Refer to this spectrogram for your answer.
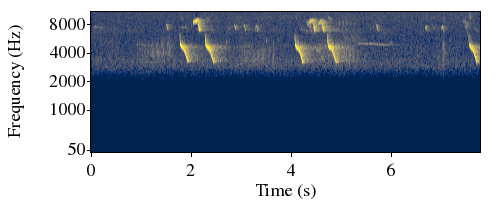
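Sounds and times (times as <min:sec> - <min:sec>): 
Great tit Parus major calls: 0:01.0 - 0:05.8, 0:07.5 - 0:07.7
speech: 0:01.8 - 0:02.7.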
